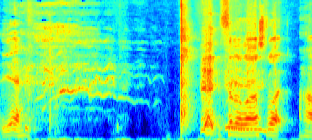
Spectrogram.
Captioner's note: laughs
